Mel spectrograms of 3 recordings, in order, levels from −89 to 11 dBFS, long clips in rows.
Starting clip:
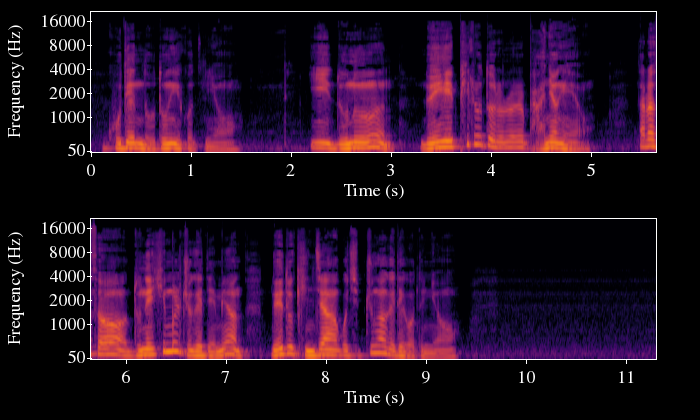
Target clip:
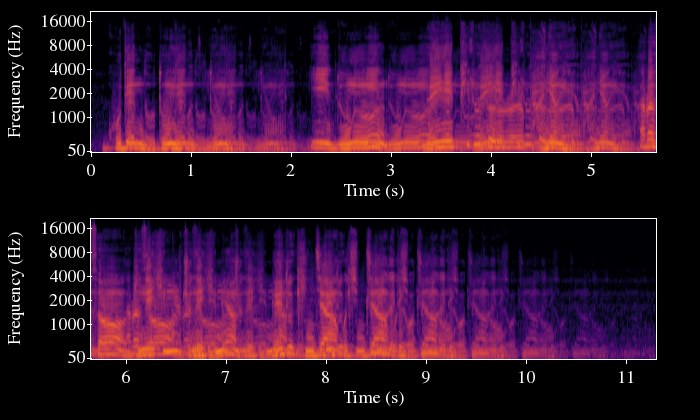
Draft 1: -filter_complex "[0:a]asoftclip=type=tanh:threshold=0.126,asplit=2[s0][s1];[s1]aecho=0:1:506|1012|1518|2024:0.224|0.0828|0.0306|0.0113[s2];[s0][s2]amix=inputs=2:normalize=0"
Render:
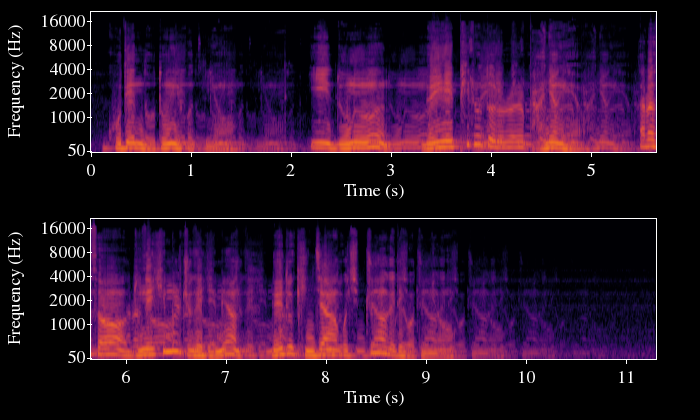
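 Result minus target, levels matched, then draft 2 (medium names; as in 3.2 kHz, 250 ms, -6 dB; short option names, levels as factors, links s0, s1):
echo-to-direct -8.5 dB
-filter_complex "[0:a]asoftclip=type=tanh:threshold=0.126,asplit=2[s0][s1];[s1]aecho=0:1:506|1012|1518|2024|2530:0.596|0.22|0.0815|0.0302|0.0112[s2];[s0][s2]amix=inputs=2:normalize=0"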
